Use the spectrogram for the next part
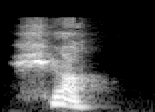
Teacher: So it ends with a K, but purse your lips around the K.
